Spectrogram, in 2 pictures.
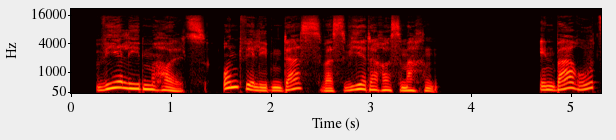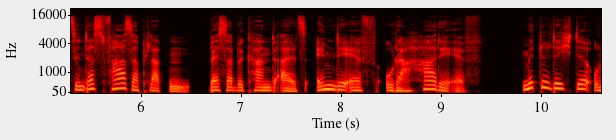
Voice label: Neutral

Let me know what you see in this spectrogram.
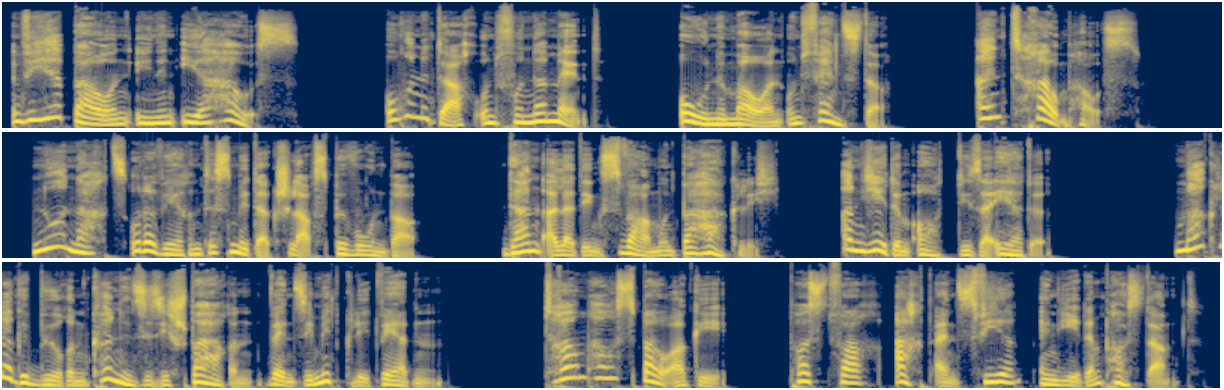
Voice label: Werbung Cool

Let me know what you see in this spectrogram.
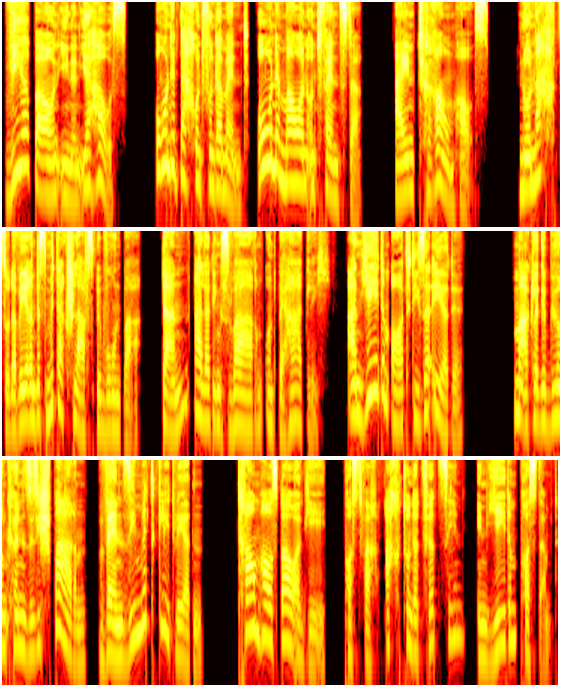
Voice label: Werbung, Freundlich

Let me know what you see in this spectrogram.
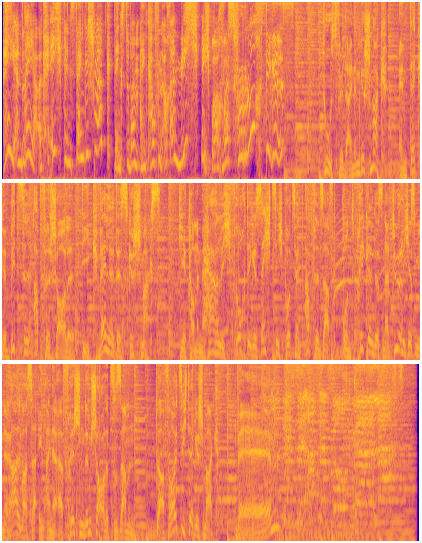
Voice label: Aufgeregt

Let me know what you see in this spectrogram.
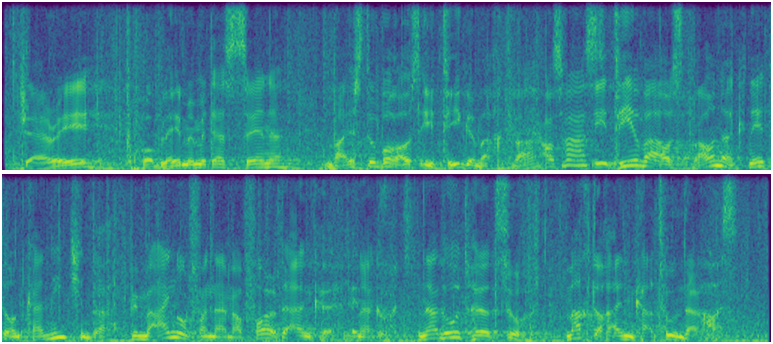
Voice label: Neutral

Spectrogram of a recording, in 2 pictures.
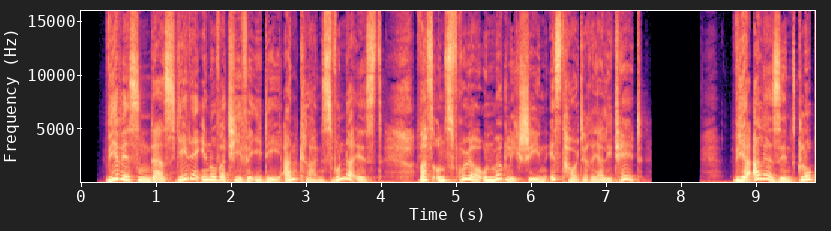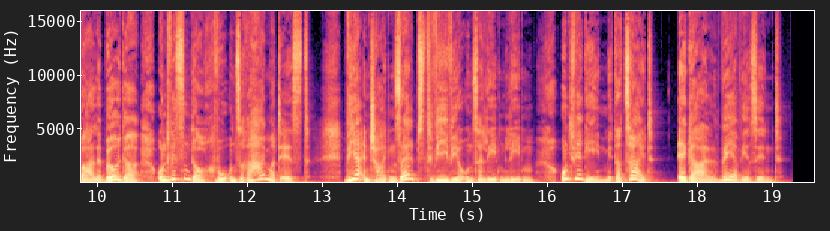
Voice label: Werbung Dynamisch

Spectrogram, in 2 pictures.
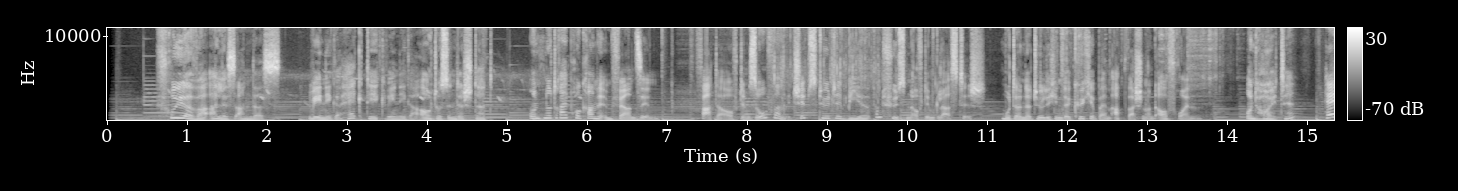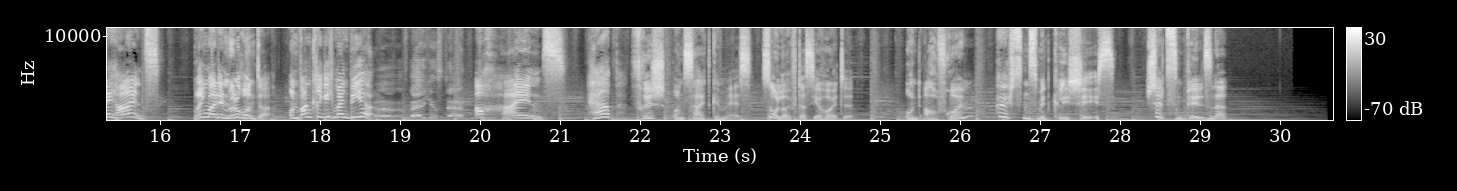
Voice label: Werbung Variabel

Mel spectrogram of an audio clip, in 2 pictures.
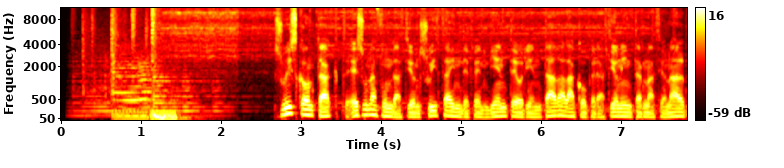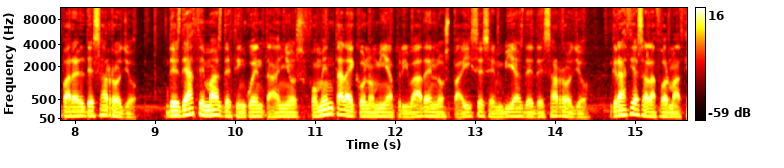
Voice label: ESP Neutral; Fremdtake

